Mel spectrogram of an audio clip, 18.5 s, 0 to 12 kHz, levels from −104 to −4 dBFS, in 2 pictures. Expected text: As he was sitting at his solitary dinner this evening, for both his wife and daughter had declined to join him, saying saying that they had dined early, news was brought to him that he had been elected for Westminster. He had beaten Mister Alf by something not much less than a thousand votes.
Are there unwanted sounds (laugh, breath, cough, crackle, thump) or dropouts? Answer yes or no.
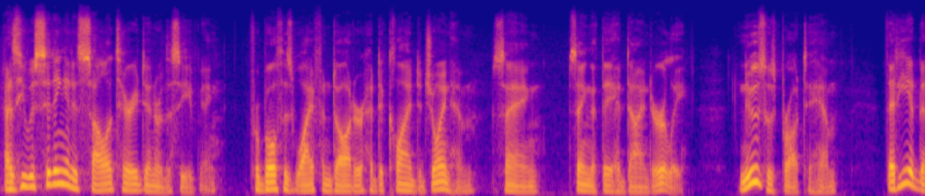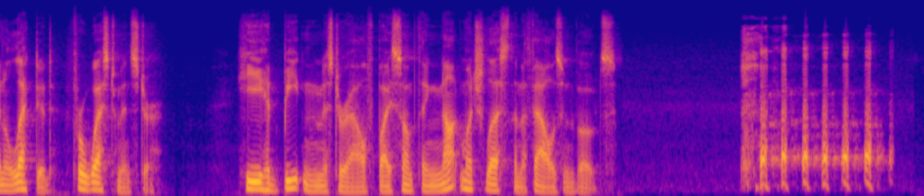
yes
